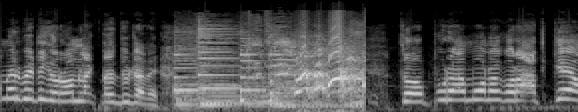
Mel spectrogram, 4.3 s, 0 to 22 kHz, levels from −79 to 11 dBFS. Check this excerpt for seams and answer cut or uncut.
uncut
